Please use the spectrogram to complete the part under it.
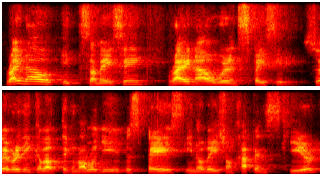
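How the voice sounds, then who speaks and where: A man's voice: medium pitch, a little slow, hardly any pauses. A man from Mexico, a guest answering interview questions in a friendly, enthusiastic way. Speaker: guest, aerospace CEO. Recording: echoey room.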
